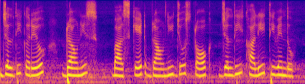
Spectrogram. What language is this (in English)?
Sindhi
